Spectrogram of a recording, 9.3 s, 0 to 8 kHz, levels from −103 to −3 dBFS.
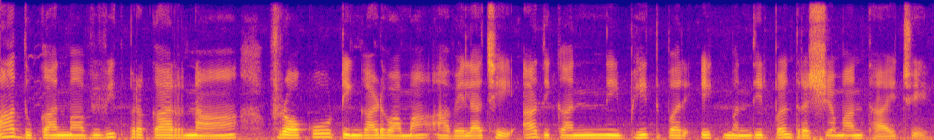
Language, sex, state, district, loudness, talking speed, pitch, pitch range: Gujarati, female, Gujarat, Valsad, -17 LUFS, 115 wpm, 150 Hz, 145-160 Hz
